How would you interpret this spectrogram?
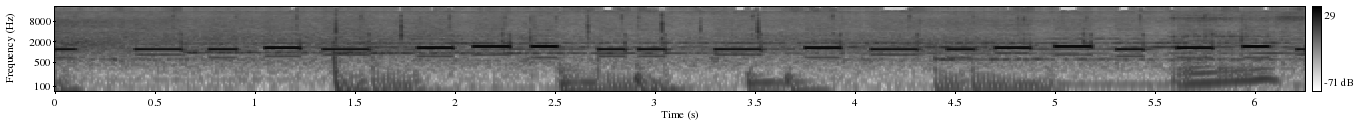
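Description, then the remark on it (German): A rapid run of short, clear mobile phone keypad dialing tones as someone dials a call, about twenty beeps in an uneven rhythm, with low thumps and rumbling handling noise underneath and no talking. “Manchmal kann man Handys aus der Ferne anschalten und eine Verbindung herstellen, ohne dass der Angerufene das mitbekommt.”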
